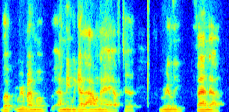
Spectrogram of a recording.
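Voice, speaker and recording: A man's voice: mid-range voice, little pitch movement, normal speed, darkish tone. A man hosting a casual panel, moderating in informal, hesitant phrasing. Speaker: host and moderator. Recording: roomy echo.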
